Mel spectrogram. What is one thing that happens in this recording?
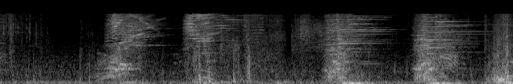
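Heavy hits and crashes thump loudly.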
